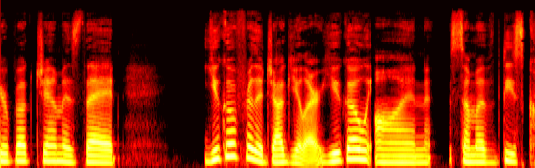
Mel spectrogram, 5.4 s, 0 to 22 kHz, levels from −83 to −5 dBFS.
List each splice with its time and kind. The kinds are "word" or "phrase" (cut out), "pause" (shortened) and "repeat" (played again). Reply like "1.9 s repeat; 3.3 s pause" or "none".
3.7 s word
